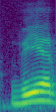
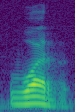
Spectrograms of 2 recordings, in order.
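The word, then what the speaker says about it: were: ठीक है, ये वाला वेयर सेट होता है ना, तो वो लोग इसको वेयर पढ़ते हैं, पर ये वेयर नहीं है, ये है वर।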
